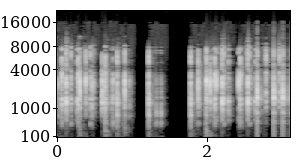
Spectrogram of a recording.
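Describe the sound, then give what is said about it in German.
Rapid mechanical keyboard clicks of simulated Cherry switches played from a keyboard sound app, in crisp, uneven bursts with brief pauses between flurries of keystrokes. No voices. “Also du kannst zum Beispiel hier eine Cherry-Taste, ich weiß gar nicht, ob du das hörst, ich spiel's mal ab, sonst schneiden wir es rein.”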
